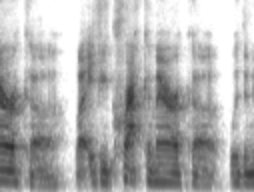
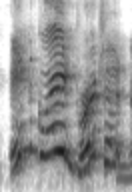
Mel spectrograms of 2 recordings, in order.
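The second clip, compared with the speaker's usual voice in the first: very high, slow, hammed-up posh British voice; campy British character; 7 dB louder, slower than usual. Vlogger showing off his campy British persona, hammed-up posh voice. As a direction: ham up a plummy toff, slow and sing-song. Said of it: "funny British character, campy character".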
